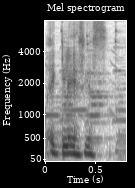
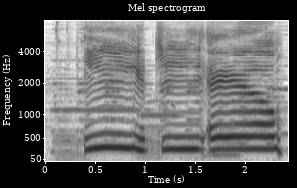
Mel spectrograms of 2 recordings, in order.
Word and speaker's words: Iglesias: what's your name Gabriel Iglesias okay egl no no you spelled with an i but you said easily it's just my glass it's it's spelled with an i okay mr.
